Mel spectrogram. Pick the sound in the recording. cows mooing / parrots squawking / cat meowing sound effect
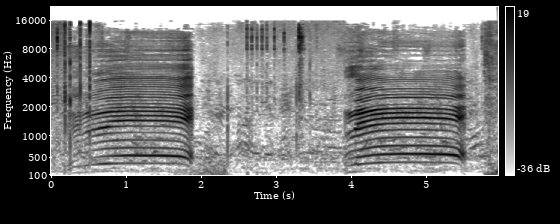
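cows mooing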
